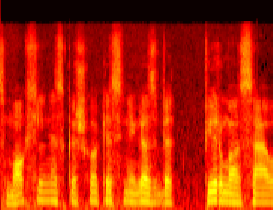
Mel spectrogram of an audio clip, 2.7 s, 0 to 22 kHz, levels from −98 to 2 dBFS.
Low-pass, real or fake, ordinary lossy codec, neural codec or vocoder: 14.4 kHz; real; AAC, 48 kbps; none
